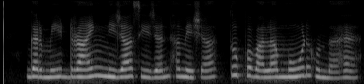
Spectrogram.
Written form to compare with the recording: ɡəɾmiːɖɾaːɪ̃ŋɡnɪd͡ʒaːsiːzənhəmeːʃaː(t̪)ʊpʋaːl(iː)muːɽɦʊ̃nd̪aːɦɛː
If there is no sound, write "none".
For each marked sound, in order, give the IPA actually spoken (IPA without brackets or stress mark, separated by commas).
t̪, aː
